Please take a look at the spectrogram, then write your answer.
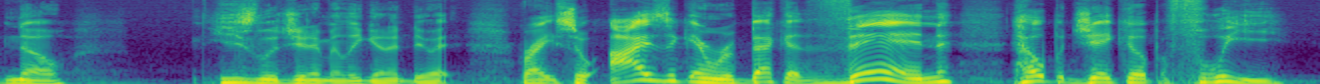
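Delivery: ordinary talk, nothing marked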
